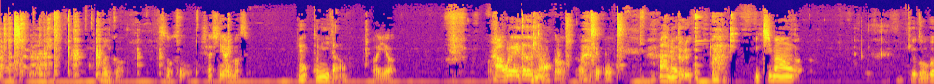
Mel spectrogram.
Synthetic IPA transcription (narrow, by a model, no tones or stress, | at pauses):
nãŋkasoːso̰ːɕaɕĩɰ̃aɾʲimasɨjoet̪oɲ̟ʲiiːt̪ano̰a̰ia | ao̞ɾe̞ɡait̪ːat̪o̞k̬ʲinoaed̪eko | anot̪ɾɯ̟ | it͡ɕibãɰ | ko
